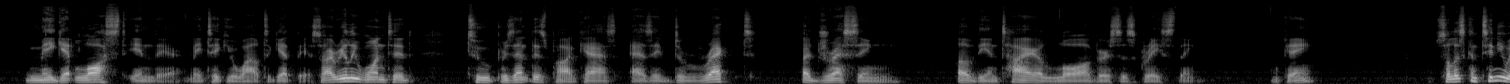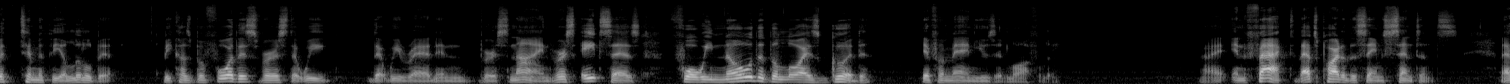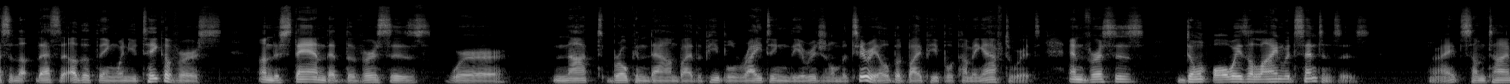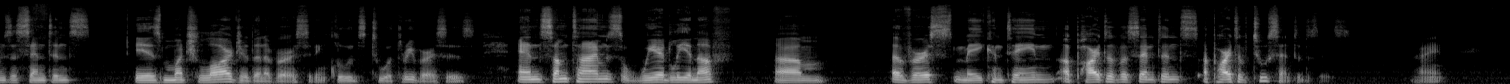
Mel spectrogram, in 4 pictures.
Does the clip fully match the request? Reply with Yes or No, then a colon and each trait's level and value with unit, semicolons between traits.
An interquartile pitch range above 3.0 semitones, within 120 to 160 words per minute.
Yes: average, 4.4 semitones; average, 155 wpm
